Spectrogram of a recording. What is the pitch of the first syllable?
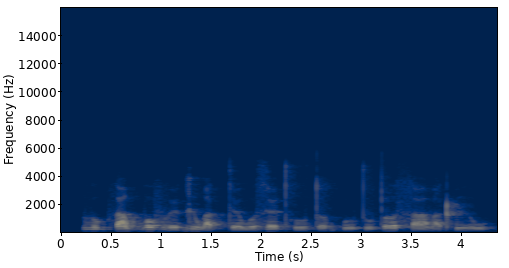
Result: high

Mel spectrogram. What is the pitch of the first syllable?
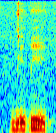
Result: low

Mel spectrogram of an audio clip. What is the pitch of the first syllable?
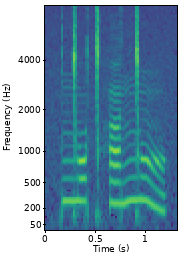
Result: high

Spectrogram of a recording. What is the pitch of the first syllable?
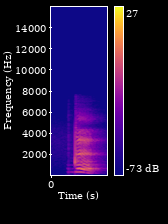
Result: falling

